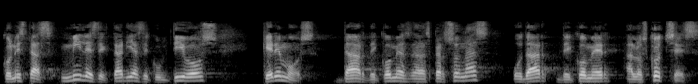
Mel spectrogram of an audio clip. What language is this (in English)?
Spanish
